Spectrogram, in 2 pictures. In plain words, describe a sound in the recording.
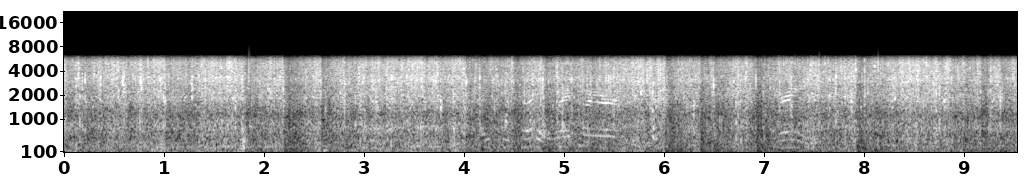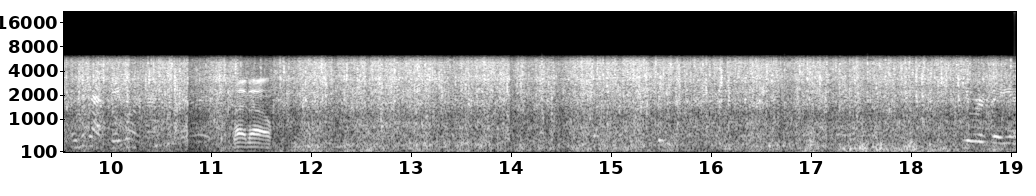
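Hail patters and rattles steadily on grass and pavement outdoors.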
